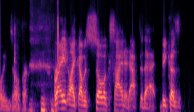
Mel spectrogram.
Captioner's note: chuckling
